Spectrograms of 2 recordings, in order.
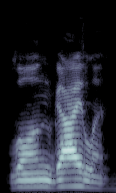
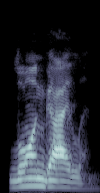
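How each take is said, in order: First: A hard g sound follows the ng. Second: A hard g sound follows the ng.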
